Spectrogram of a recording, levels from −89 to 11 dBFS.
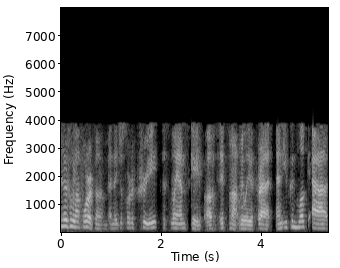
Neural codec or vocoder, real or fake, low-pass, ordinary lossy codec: codec, 16 kHz in and 24 kHz out, 0.8 kbps, FocalCodec, streaming, 65536 codes; fake; 7.2 kHz; AAC, 16 kbps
